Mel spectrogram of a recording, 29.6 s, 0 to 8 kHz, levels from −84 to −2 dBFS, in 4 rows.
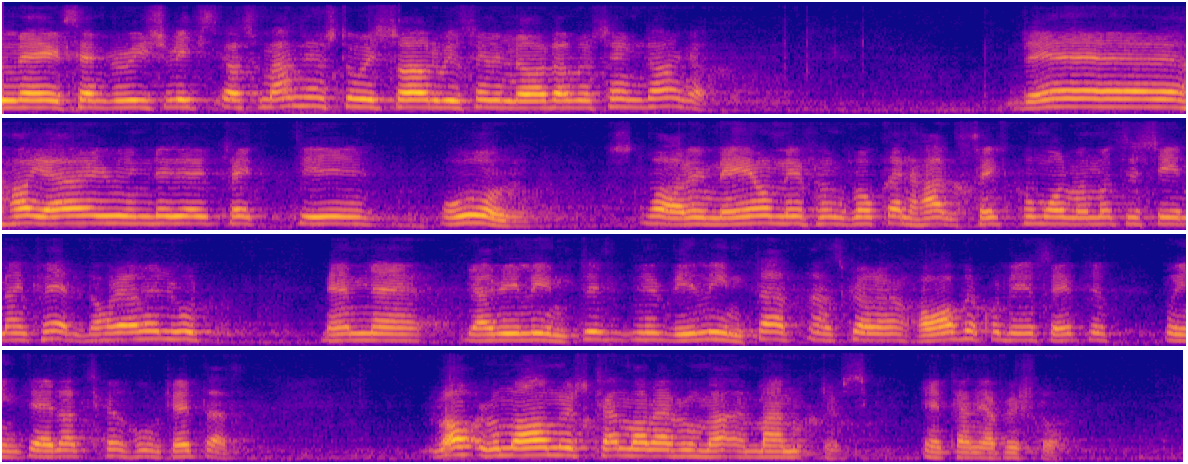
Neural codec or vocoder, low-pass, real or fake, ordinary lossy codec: codec, 24 kHz, 0.9 kbps, WavTokenizer, small release; 7.2 kHz; fake; AAC, 32 kbps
